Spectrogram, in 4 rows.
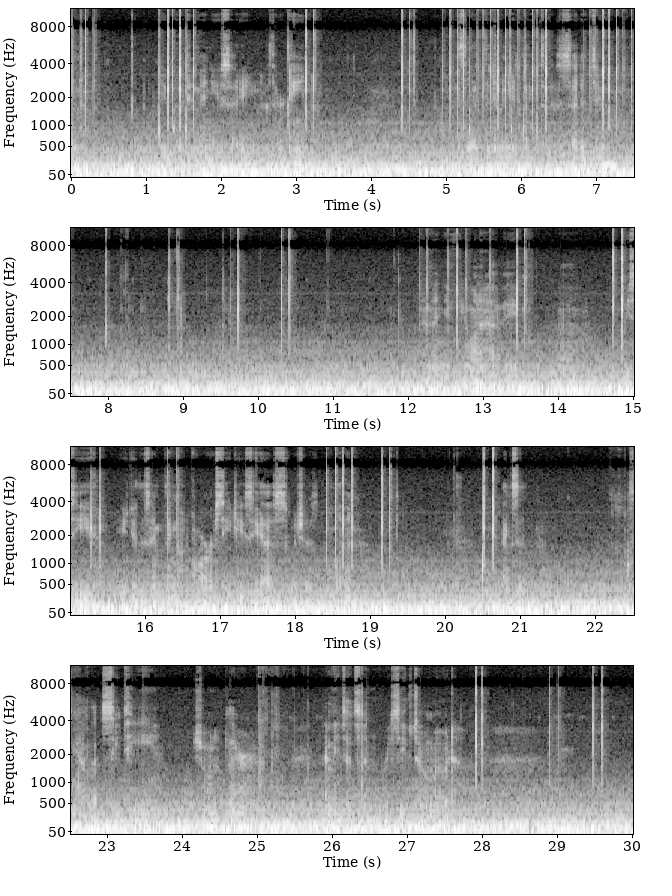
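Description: Keypad buttons of a Baofeng UV-5R handheld radio clicking as they are pressed to scroll through its menu settings, some in quick runs and some singly, over a steady low background rumble.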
